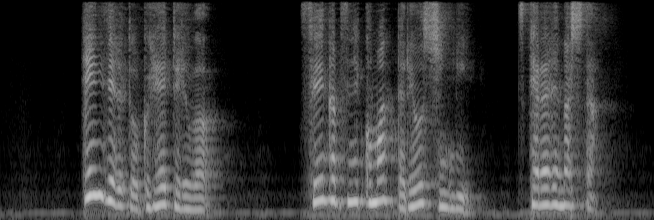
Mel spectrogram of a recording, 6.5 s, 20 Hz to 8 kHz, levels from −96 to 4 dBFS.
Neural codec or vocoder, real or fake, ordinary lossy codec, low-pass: codec, 16 kHz, 1 kbps, FunCodec, trained on LibriTTS, 50 frames a second; fake; none; none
